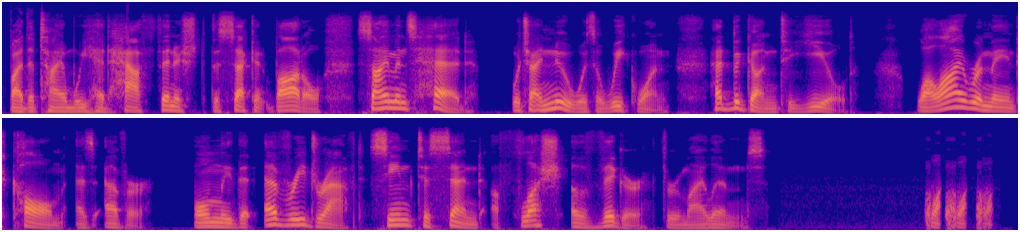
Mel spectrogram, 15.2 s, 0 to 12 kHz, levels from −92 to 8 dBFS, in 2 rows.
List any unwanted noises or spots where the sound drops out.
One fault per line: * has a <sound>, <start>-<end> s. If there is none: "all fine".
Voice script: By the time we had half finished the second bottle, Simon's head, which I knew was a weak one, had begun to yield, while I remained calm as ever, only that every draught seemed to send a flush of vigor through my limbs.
* has a laugh, 14.5-15.1 s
